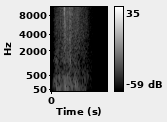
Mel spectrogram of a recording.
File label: footstep rubber boots forest jump start; Rust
